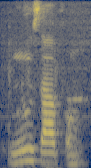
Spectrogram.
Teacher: Notice we pronounce the S here because of the following word which begins with a vowel.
